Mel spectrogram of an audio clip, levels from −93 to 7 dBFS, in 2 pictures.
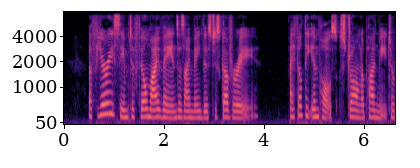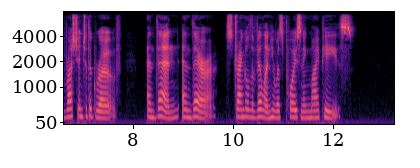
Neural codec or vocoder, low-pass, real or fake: none; 7.2 kHz; real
